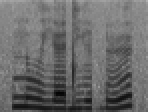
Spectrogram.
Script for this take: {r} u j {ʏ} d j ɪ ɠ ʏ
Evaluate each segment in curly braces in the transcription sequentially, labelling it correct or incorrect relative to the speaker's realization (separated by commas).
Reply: incorrect, incorrect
